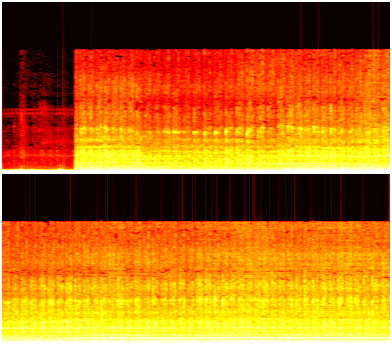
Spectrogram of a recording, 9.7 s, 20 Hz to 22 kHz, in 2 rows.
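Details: JCB 3DX BS4 diesel backhoe: cranks and catches, then rough idle with uneven knock about three per second; possible injector fault.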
